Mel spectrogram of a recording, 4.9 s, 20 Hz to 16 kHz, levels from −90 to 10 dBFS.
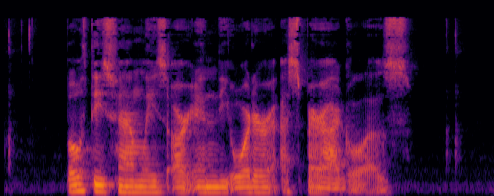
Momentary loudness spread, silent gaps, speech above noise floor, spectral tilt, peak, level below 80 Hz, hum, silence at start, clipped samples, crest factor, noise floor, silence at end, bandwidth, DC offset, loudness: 8 LU; none; 35 dB; -4.5 dB/octave; -10 dBFS; -58 dBFS; none; 0.65 s; under 0.1%; 18 dB; -61 dBFS; 0.85 s; 12 kHz; under 0.1%; -26 LUFS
